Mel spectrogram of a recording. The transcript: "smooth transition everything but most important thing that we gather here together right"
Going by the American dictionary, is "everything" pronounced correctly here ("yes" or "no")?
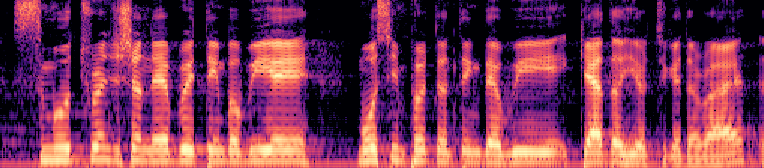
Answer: no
